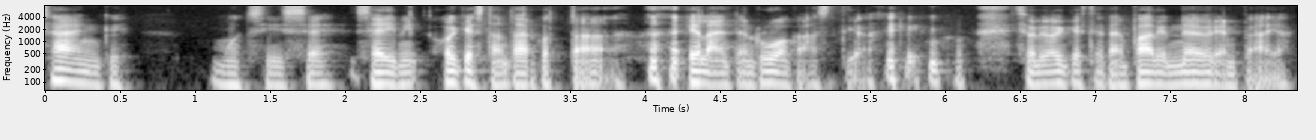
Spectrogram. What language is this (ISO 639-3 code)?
fin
